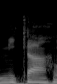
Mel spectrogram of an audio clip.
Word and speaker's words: Mika: people were saying Mika, but the pronunciation is Mika, like two syllables. It's the Hmong word for American.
